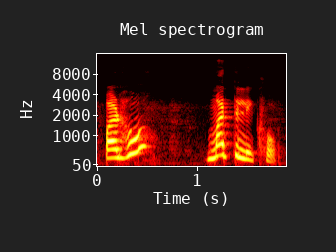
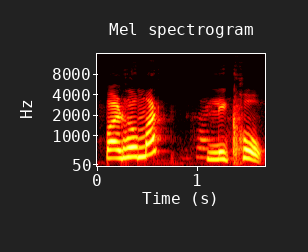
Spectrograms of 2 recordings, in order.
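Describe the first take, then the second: First: There is a pause right after the first word. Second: There is a pause right after the second word. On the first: Read, but do not write. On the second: Do not read, but write.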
